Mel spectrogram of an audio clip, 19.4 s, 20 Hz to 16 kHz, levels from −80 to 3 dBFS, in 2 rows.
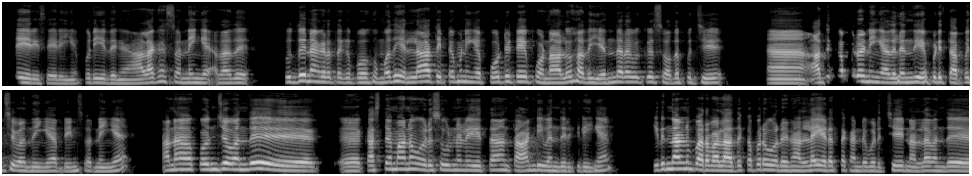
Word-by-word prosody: செரி 185 -4 +1
சரிங்க 155 -1 -6
புரியுதுங்க. 180 -4 -4
அழகா 195 +7 +1
சொன்னீங்க. 185 -1 -2
அதாவது, 180 +1 -2 0.4
புது 210 +4 +2
நகரத்துக்கு 210 -4 -1
போகும்போது 205 +3 -2
எல்லா 215 +3 +1
திட்டமும் 225 +1 -3
நீங்க 205 -2 -2
போட்டுட்டே 225 +2 +1
போனாலும், 185 +4 0
அது 195 - -3
எந்த 195 +4 -5
அளவுக்கு 215 0 -2
சொதப்பிச்சு. 185 +1 -4 0.6
அ - - +4 0.4
அதுக்கப்புறம் 235 +4 0
நீங்க 215 -2 0
அதிலருந்து 200 +2 +2
எப்படி 210 -1 -1
தப்பித்து 185 +3 -2
வந்தீங்க? 170 -1 -4
அப்டின்னு 170 +4 -7
சொன்னீங்க. 165 +1 -4 0.5
ஆனா 220 +3 +2 0.2
கொஞ்சம் 240 +1 +3
வந்து 245 +3 +4 0.9
அ - - -2 0.2
கஷ்டமான 250 +5 +1
ஒரு 210 -2 0
சூழ்நிலையத் 210 -2 -2
தான் 215 -1 -1
தாண்டி 205 +4 +1
வந்திருக்கிறீங்க. 175 -1 -5 0.6
இருந்தாலும் 260 +1 +5
பரவால்ல 200 -3 +6
அதுக்கப்புறம் 215 +3 -3
ஒரு 195 - -1
நல்ல 185 +1 -1
இடத்த 195 +1 -2
கண்டுபிடிச்சு 180 0 -5 0.2
நல்லா 175 +2 -1
வந்து 180 0 -2
200 Hz, 145 wpm, -23 LUFS, 185-220 Hz, 0.9 s, பரவால்ல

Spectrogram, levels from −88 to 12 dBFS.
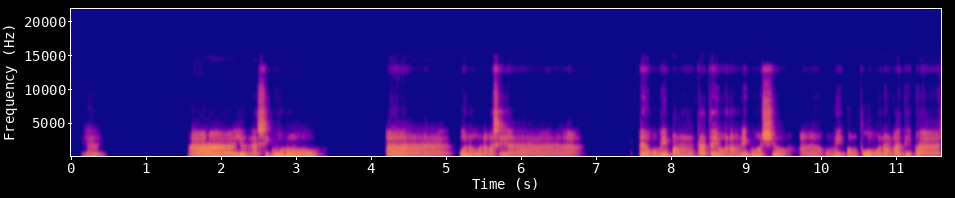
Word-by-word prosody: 'Yan. 140 -6 -8 1.1
Ah, 210 +3 +5
yun, 215 -4 +1
ah, 185 - -3
siguro, 200 +1 +2 1.3
ah, 190 -1 -1 0.2
unang-una 195 -1 +1
kasi, 185 -1 +1
ah, 150 0 -6 0.8
ano, 195 0 +4
kung 130 - -1
may 145 0 +1
pangtatayo 140 -2 0
ka 140 - -3
ng 135 0 -3
negosyo, 145 - +2
ah, 115 -1 -9
kung 125 - -10
may 125 - -7
pangpuhunan 130 +3 0
ka, 170 - +1
di 130 - -2
ba, 130 -4 -1
150 Hz, 120 wpm, -22 LUFS, 135-195 Hz, 1.3 s, Ah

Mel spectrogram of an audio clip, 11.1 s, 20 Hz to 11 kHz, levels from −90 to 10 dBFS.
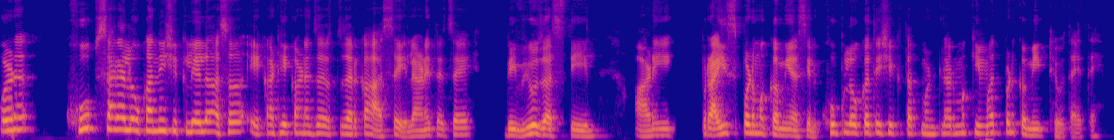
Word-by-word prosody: पण 250 +2 +5
अ, - - -3 0.4
खूप 295 +2 +2
साऱ्या 280 -2 +3
लोकांनी 250 -1 +5
शिकलेलं 230 -2 +3
असं 225 +3 0 0.2
एका 175 +3 -5
ठिकाणी 195 -1 0
ज 185 -1 0
जर 175 -2 +1
का 180 - 0
असेल 125 -1 -2
आणि 130 +2 0
त्याचे 155 +2 -3 0.4
रिव्ह्यूज 145 +6 +5
असतील 130 -4 -2 0.5
आणि 140 +4 -2 0.3
प्राईस 175 +7 +3
पण 205 -2 +5
मग 190 -1 -2
कमी 145 -3 +2
असेल, 130 -1 -3
खूप 200 +1 -1
लोक 200 -1 +2
ते 205 - 0
शिकतात 190 -1 -5
म्हटल्यावर 185 +1 -3
मग 200 +1 -5
किंमत 195 +1 -1
पण 215 - 0
कमी 145 -4 0
ठेवता 105 - -8
येते. 110 +5 -15
185 Hz, 185 wpm, -24 LUFS, 145-210 Hz, 0.5 s, पण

